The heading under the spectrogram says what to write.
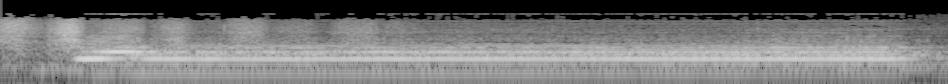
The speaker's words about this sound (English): Oh, just a lot of steam blowing through a whistle.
